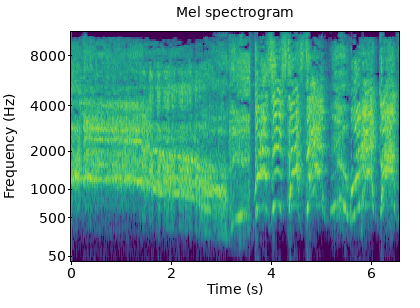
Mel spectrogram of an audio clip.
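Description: A boy screaming: one long scream held for about three seconds and sliding down in pitch, then a run of short, rapid shrieks that swoop up and down.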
